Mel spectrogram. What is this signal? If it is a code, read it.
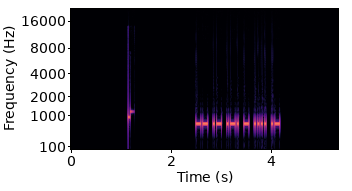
Morse code, heard as a keyed tone, about 36 wpm, 700 Hz. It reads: MARTHA
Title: USA Common Names - 35wpm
